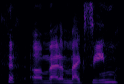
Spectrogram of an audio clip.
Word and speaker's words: Madame Maxime: pronouncing that well. It's my Cajun roots. Madame Maxime.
